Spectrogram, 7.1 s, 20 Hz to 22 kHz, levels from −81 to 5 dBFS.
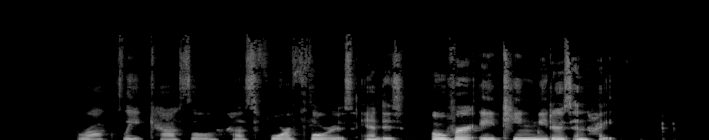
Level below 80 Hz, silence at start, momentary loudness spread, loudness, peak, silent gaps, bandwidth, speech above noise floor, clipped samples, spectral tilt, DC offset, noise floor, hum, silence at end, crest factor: -68 dBFS; 0.8 s; 15 LU; -25 LUFS; -8 dBFS; none; 16 kHz; 34 dB; under 0.1%; -6 dB/octave; under 0.1%; -58 dBFS; none; 0.95 s; 18 dB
